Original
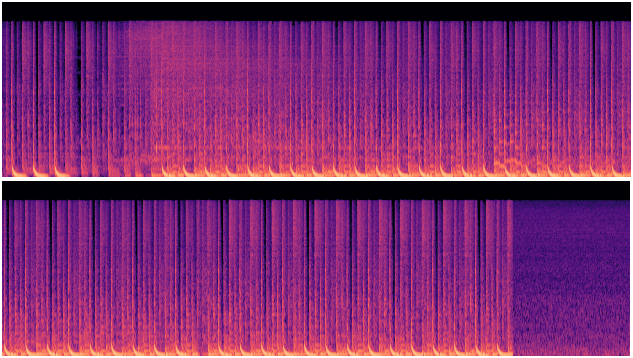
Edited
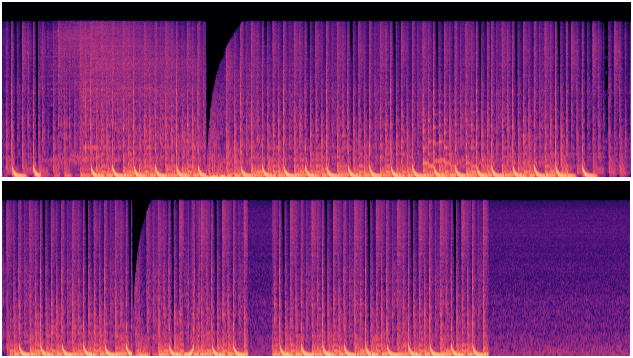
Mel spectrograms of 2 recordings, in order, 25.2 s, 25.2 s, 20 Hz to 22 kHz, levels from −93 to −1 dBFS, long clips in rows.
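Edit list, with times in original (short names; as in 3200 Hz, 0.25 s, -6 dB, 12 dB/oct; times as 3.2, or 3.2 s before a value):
0.77–2.19 move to 13.73
5.5 tape start 0.74 s
11.17–12.16 cut
16.17 tape start 0.39 s
17.21–17.54 reverse
18.48 insert room tone 0.50 s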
